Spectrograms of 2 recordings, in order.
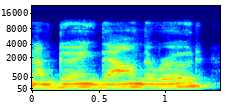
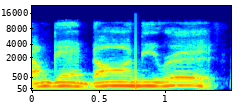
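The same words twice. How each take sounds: First: Said in the usual way. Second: Slow, higher, broad Bermudian "down the road"; Bermudian accent. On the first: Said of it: "Instead of saying". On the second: Shown as a demonstration. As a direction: exaggerate the Bermudian vowels, drawn out and high. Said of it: "they say".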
